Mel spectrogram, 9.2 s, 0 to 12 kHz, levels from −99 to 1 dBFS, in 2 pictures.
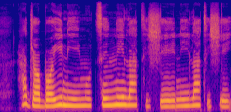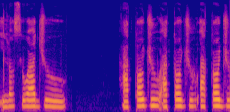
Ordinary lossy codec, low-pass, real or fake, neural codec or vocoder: none; 10.8 kHz; real; none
